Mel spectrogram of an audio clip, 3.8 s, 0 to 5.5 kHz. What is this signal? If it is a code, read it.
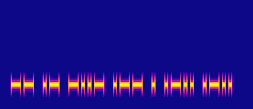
Morse code, heard as a keyed tone, about 25 wpm, 600 Hz. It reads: MAXWELL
